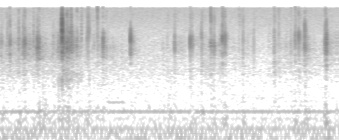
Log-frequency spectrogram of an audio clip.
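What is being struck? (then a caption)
Small steel balls. Small solid steel pachinko balls resting on black velvet are tapped and rolled by fingertips and nails, making soft, bright clinks as they knock against each other. The clinks are quiet and scattered, with one louder click early on, over a faint steady low hum.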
